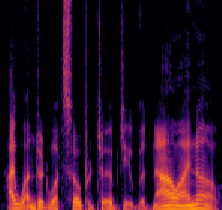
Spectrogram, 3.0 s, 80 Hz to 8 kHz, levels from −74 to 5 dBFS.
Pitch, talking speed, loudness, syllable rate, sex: 120 Hz, 205 wpm, -18 LUFS, 5.1 syllables/s, male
